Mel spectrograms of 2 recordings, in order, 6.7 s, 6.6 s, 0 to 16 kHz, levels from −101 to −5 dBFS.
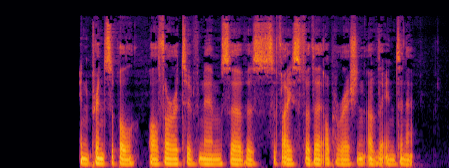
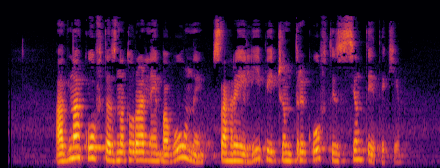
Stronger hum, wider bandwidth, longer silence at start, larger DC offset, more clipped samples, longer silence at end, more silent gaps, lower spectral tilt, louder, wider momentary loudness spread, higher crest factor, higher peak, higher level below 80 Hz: neither; about the same, 11.5 kHz vs 11.5 kHz; first, 1.2 s vs 0.85 s; neither; neither; about the same, 0.55 s vs 0.6 s; neither; about the same, -5 dB/octave vs -5 dB/octave; about the same, -24 LUFS vs -26 LUFS; second, 5 LU vs 12 LU; about the same, 20 dB vs 22 dB; about the same, -4 dBFS vs -4 dBFS; first, -46 dBFS vs -76 dBFS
